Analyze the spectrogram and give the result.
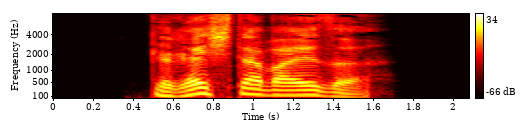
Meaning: justly, rightfully
- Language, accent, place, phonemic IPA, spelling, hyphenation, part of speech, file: German, Germany, Berlin, /ɡəˈʁɛçtɐˌvaɪ̯zə/, gerechterweise, ge‧rech‧ter‧wei‧se, adverb, De-gerechterweise.ogg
